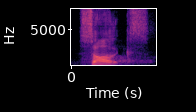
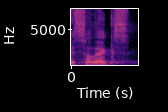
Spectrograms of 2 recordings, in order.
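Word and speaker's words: ⲥⲁⲣⲝ: And that's why in Arabic language, we don't have three sounds right next to each other, maximum two. So that's why it's very hard on people of saying sarx, they say sarex, next, they say it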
